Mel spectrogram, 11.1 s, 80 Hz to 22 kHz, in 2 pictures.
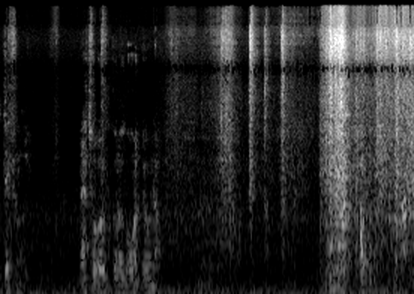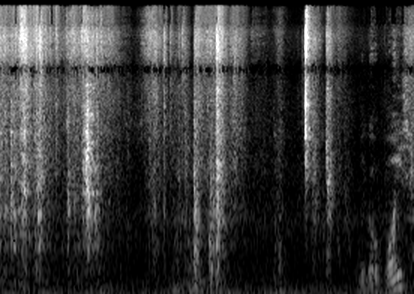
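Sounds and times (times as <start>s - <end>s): rustling and handling noise: 2.2s - 11.0s.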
